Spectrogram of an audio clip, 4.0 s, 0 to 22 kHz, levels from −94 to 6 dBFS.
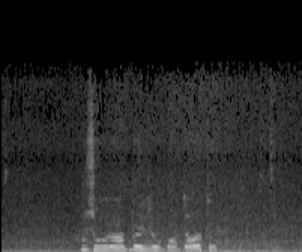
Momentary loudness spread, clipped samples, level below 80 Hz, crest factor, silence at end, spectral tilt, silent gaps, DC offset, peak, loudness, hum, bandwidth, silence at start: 24 LU; under 0.1%; -50 dBFS; 18 dB; 0 s; -6 dB/octave; none; under 0.1%; -12 dBFS; -28 LUFS; 60 Hz at -50 dBFS; 16.5 kHz; 0.05 s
